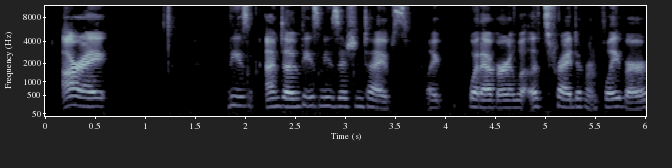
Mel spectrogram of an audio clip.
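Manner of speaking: usual speaking voice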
